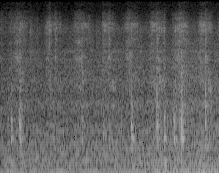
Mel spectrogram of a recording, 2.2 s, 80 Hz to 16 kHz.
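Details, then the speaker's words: Homelite XL-12 chainsaw turned slowly by hand: a dry scraping rub with faint ticks each revolution. The flywheel drags on the ignition coil, partly because a screw head is cocked, letting the magnets flex the plate. "first place it's rolling over roof the flywheel is dragging"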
